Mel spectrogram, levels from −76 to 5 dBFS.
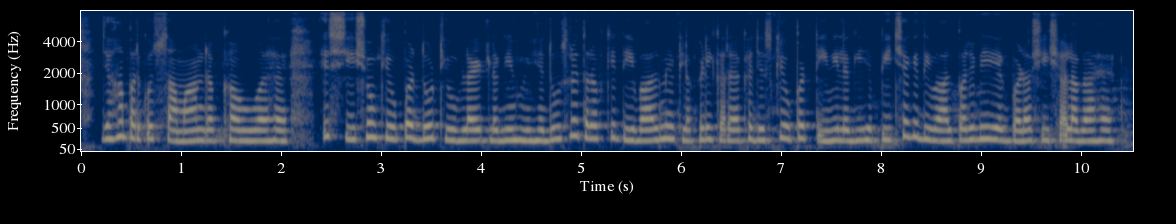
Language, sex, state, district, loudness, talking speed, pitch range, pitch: Hindi, female, Chhattisgarh, Rajnandgaon, -30 LUFS, 250 wpm, 230-275 Hz, 245 Hz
